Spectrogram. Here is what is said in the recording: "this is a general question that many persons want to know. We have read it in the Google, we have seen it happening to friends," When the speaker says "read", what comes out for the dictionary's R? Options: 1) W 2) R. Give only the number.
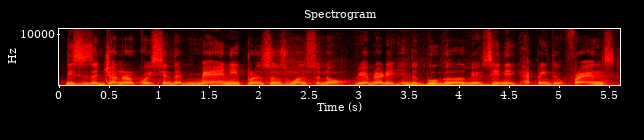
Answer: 2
